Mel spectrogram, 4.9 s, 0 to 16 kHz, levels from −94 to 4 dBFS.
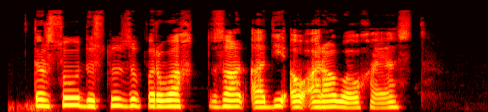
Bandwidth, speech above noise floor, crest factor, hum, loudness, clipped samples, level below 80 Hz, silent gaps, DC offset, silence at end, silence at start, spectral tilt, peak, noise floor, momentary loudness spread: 11.5 kHz; 57 dB; 16 dB; none; -19 LUFS; under 0.1%; -64 dBFS; none; under 0.1%; 0.8 s; 0.35 s; -6.5 dB/octave; -2 dBFS; -76 dBFS; 9 LU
